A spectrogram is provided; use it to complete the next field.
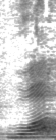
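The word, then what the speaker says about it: whoa: That's how you use W-H-O-A, wah, that's how you write it and that's how you pronounce it.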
